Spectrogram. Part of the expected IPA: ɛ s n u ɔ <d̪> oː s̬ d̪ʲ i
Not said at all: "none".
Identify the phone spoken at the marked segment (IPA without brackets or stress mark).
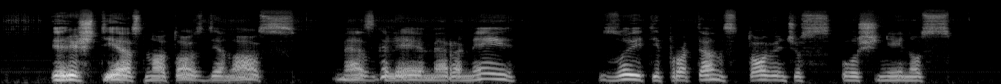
t̪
